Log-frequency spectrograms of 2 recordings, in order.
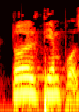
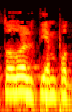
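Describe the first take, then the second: First: TODO punched higher and louder, falling at the end; emphatic repeat. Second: Said in the usual way. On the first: Real, not acted. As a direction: hammer home Todo el tiempo, weight on TODO.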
